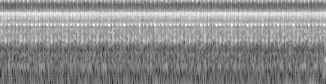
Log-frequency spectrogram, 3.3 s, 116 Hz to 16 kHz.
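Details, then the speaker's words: 2017 Toyota Hilux diesel running in reverse/drive with the alternator connector unplugged: the crackling/clicking under load is gone, leaving a steady hum. This confirms a bad alternator pulley; the belt tensioner and idle pulley had already been replaced without fixing it. "Put it in in reverse or drive. Realize the noise is gone."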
